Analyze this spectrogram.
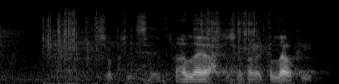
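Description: An elderly man speaks briefly and warmly, close by.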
